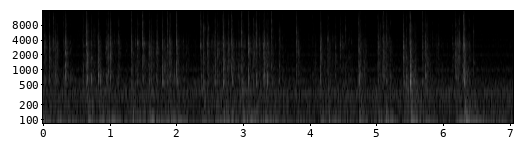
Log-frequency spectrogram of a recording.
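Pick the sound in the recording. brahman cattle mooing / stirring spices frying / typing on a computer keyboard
typing on a computer keyboard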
